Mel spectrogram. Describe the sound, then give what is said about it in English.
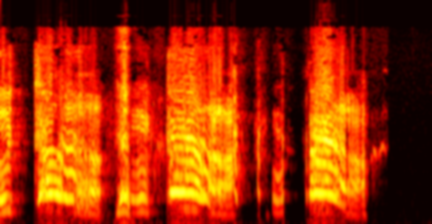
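Several people make strained, groaning vocal imitations of a velociraptor's resonating-chamber call in quick bursts, rising and wavering, fairly loud, with no actual words spoken. “Everybody's doing impression of the Raptor resonating chamber here.”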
